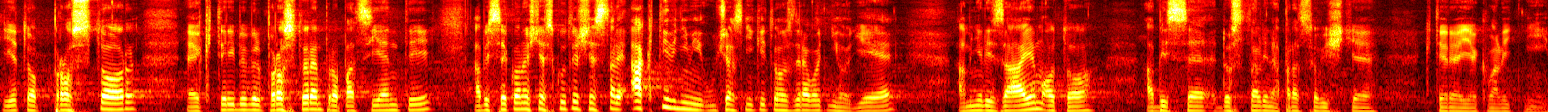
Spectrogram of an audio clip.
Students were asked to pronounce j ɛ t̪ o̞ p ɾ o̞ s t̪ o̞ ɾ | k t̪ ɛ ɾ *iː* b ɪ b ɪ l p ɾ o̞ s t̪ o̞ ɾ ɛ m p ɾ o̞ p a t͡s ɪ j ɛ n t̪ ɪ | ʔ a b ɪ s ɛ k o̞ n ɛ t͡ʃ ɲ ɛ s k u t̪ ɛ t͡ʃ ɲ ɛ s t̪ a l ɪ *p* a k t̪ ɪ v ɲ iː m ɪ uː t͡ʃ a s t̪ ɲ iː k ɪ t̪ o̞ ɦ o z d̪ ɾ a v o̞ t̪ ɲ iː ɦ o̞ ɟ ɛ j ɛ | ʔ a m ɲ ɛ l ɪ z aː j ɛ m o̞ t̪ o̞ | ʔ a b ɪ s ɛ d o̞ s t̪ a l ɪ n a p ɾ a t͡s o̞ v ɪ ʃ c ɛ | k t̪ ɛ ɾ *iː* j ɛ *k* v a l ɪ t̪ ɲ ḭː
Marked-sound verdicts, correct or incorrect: correct, incorrect: ʔ, incorrect: ɛː, correct

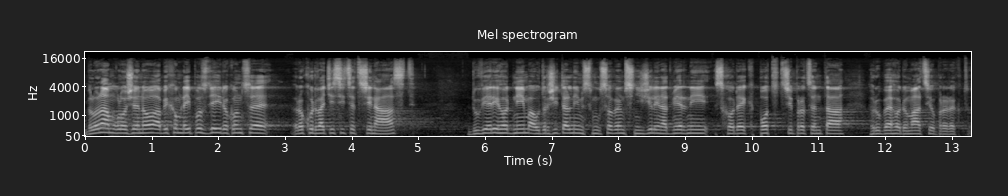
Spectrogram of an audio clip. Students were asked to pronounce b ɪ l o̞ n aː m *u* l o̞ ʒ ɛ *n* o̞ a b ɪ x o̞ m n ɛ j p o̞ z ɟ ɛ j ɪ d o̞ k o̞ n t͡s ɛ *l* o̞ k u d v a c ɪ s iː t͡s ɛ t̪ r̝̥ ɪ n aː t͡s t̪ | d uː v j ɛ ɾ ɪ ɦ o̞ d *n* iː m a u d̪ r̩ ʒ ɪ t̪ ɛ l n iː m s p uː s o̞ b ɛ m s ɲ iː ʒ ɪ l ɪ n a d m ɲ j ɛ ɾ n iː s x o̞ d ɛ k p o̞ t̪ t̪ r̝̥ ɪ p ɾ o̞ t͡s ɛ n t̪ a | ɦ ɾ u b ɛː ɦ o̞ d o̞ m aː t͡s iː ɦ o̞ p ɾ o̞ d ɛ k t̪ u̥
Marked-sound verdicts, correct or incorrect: correct, correct, incorrect: ɾ, correct

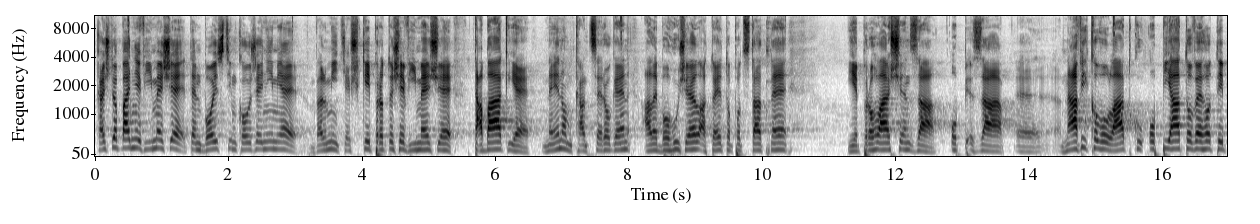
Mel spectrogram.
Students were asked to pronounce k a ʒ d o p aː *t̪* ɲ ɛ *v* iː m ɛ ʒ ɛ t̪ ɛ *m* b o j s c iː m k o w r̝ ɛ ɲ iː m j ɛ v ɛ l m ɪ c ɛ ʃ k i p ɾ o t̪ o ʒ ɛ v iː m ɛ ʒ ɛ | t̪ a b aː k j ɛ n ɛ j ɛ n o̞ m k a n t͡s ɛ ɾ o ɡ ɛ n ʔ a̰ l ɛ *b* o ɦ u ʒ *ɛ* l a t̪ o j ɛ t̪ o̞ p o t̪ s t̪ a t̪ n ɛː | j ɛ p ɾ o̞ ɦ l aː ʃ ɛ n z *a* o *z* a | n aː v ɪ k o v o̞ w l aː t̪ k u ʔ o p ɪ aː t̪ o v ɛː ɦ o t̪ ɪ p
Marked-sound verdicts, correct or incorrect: incorrect: d̪, correct, incorrect: n, correct, correct, correct, correct

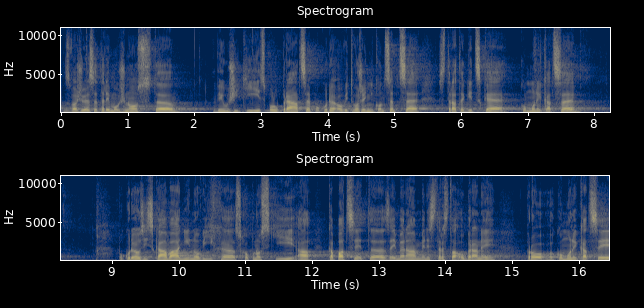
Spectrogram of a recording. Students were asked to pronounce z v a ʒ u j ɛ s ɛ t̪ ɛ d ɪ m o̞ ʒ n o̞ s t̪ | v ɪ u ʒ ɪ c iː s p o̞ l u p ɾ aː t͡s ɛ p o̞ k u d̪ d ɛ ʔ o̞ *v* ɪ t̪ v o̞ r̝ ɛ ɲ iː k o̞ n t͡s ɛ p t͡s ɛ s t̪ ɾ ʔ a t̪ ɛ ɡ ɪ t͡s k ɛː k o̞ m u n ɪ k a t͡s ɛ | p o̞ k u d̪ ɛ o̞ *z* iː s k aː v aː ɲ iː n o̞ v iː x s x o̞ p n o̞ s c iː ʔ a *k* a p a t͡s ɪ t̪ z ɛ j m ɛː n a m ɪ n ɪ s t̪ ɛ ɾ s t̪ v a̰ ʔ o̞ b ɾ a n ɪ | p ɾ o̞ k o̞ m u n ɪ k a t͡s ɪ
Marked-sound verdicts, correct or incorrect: correct, correct, correct

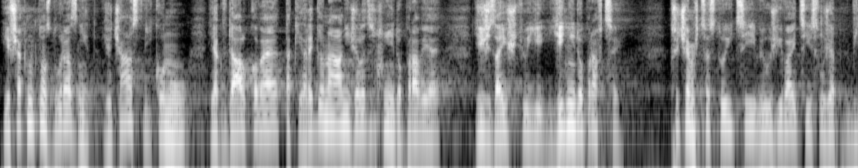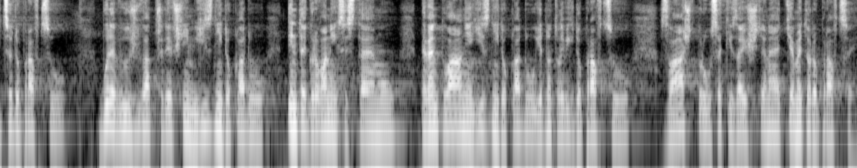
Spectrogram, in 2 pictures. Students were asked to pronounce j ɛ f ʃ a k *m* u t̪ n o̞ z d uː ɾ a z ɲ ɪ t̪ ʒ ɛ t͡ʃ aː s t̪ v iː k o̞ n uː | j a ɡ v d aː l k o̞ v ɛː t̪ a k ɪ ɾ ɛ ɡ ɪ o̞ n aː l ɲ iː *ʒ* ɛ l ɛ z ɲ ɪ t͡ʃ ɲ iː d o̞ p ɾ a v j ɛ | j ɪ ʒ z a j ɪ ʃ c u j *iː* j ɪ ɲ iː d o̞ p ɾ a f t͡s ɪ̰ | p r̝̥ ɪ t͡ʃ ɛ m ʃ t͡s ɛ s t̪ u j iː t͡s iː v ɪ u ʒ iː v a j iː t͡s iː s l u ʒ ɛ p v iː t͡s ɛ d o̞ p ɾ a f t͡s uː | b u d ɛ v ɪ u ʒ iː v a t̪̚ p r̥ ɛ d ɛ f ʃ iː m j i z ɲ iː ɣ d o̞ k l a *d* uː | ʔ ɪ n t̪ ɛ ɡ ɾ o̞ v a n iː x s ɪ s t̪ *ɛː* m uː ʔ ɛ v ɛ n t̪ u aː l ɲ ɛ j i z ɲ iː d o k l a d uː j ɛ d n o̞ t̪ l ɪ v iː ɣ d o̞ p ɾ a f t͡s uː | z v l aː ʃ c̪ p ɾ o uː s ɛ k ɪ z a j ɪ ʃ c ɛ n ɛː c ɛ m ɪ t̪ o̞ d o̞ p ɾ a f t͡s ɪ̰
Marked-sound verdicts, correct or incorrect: incorrect: n, correct, correct, correct, correct

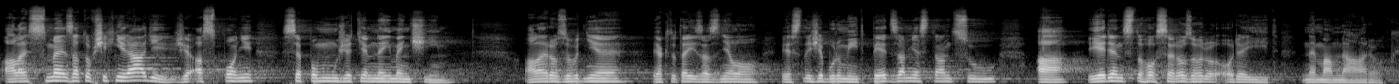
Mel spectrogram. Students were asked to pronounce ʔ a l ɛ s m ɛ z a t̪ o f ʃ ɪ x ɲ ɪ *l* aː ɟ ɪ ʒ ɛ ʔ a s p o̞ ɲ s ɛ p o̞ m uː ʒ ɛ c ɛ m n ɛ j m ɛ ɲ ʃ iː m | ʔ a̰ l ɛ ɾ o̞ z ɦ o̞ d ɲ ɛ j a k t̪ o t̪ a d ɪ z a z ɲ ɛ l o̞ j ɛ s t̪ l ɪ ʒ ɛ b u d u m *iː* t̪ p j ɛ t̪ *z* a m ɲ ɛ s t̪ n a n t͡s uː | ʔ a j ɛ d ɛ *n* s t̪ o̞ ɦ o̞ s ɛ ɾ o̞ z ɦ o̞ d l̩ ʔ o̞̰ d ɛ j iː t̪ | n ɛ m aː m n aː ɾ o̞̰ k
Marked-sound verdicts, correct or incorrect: incorrect: ɾ, correct, correct, correct

